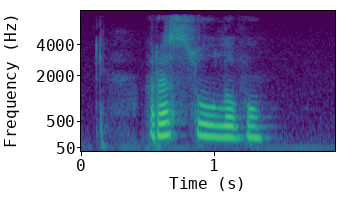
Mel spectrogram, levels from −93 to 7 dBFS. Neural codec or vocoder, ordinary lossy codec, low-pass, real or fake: none; AAC, 32 kbps; 7.2 kHz; real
